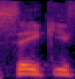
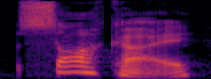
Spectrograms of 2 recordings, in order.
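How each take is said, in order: First: The name is said like 'Seiki'. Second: The name is said like 'Sakai'. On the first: The speaker calls it wrong. "this is how I read it the first time from iTunes" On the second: The speaker calls it right. "It's pronounced Sakai"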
